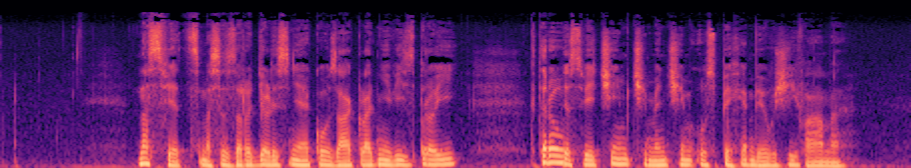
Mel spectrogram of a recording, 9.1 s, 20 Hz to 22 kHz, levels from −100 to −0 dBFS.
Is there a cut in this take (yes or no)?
yes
